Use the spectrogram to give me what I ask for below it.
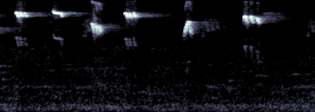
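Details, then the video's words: Shrill tonal cricket chirps, jangkrik sambung cililin type meant for konin song training, spaced about every half second, several ending in a sliding drawn-out tail, the last a quick stuttered double note. "KONIN ISIAN JANGKRIK SAMBUNG CILILIN"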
